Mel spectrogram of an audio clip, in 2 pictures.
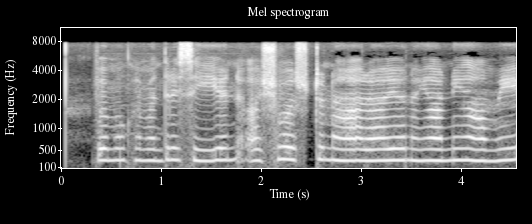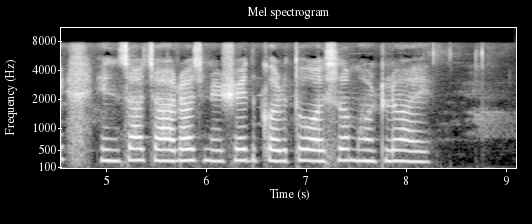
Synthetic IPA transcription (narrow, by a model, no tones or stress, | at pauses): ʋɪmʊkʰjəmə̃nt̪ɾiːsiːenɐʃʋəsʈnaːɾaːjənɐjaːniaːmiɪnsat͡ɕaːɾat͡ʃnɪʃeːd̪ʱkəɾt̪oɐsəmɐ̃ʈloaːɦeː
